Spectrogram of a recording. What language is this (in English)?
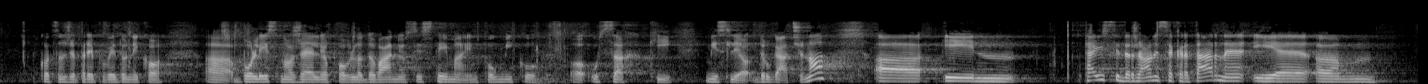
Slovenian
